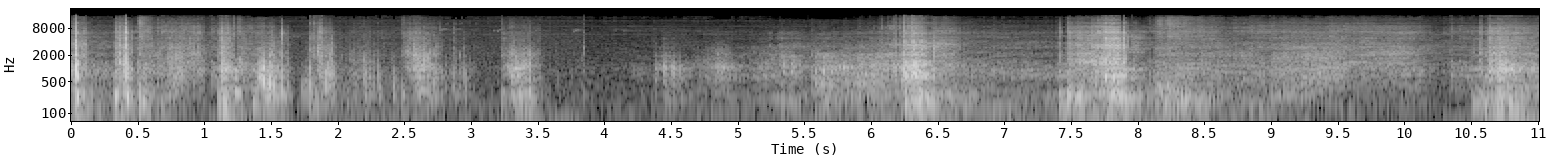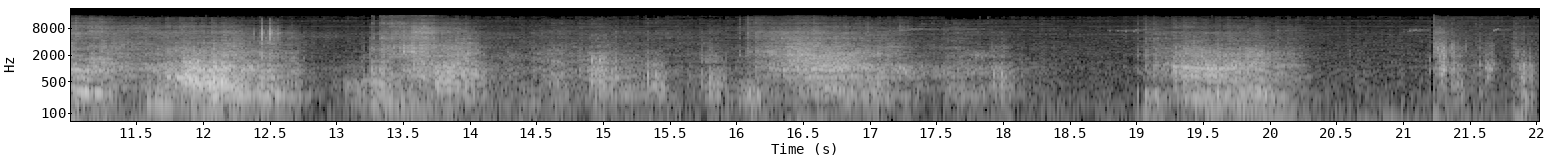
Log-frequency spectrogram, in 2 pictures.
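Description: Whooshing rush of boiling water flung from a cup into −5°F air as it flashes into a vapour cloud, the first and loudest burst right at the start, then similar bursts recurring several times through the replays.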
